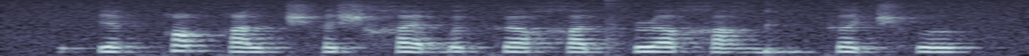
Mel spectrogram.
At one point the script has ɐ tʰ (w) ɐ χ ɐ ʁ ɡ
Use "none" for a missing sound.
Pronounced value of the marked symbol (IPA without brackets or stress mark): ɹ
